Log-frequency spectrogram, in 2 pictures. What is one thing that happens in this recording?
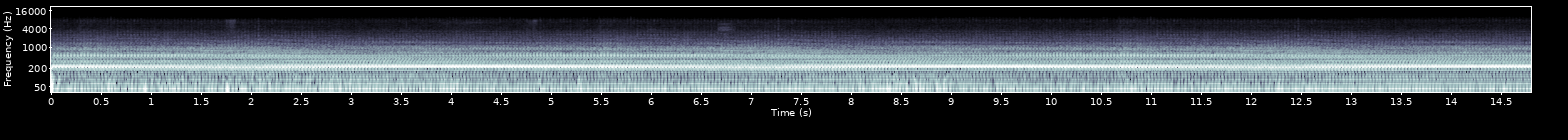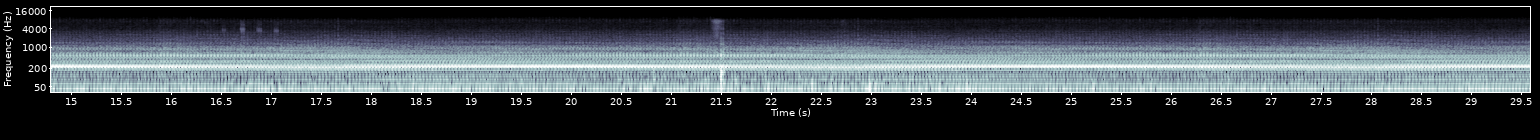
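A motorboat engine drones steadily at high speed.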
